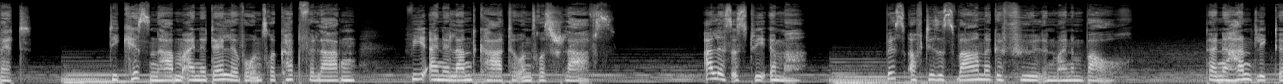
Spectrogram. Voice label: sprecherdemos schuhschachtel

